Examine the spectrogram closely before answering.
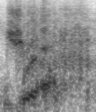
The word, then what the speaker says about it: Geoff: So it looks like Geoff, but it's actually pronounced Jeff.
